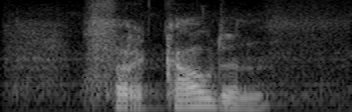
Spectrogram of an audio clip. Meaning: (adjective) having a cold; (verb) 1. to cool, chill, to make or become cold 2. to catch a cold
- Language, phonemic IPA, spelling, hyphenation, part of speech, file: Dutch, /vərˈkɑu̯.də(n)/, verkouden, ver‧kou‧den, adjective / verb, Nl-verkouden.ogg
